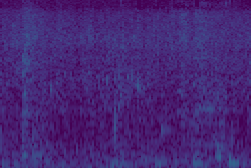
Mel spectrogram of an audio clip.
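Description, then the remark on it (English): Faint, steady rush of water running through pipes, a continuous muffled hiss with slight gurgling swells, with no one talking. “Bath time must be done. That or she really had to pee.”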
